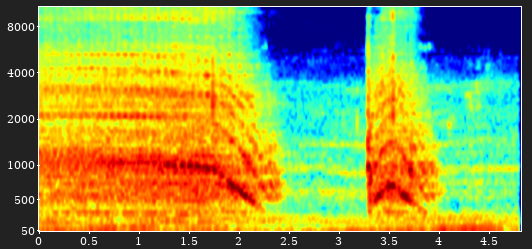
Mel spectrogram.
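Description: An electric winch motor whines as it spools cable onto its drum, running for about two seconds, winding down, then giving another short burst that fades.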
